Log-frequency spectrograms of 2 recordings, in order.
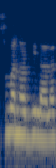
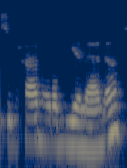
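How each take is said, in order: First: It is said fast and rushed. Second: It is said slowly and carefully.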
